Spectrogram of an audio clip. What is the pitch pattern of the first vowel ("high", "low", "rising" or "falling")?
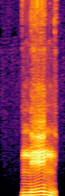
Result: falling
